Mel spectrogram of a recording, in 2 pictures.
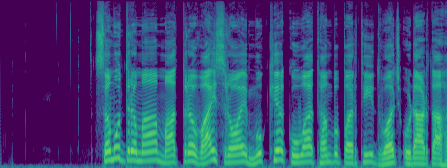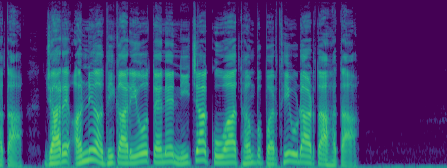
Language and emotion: Gujarati, neutral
